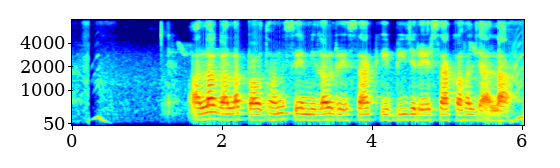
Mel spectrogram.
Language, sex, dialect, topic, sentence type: Bhojpuri, female, Western, agriculture, statement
